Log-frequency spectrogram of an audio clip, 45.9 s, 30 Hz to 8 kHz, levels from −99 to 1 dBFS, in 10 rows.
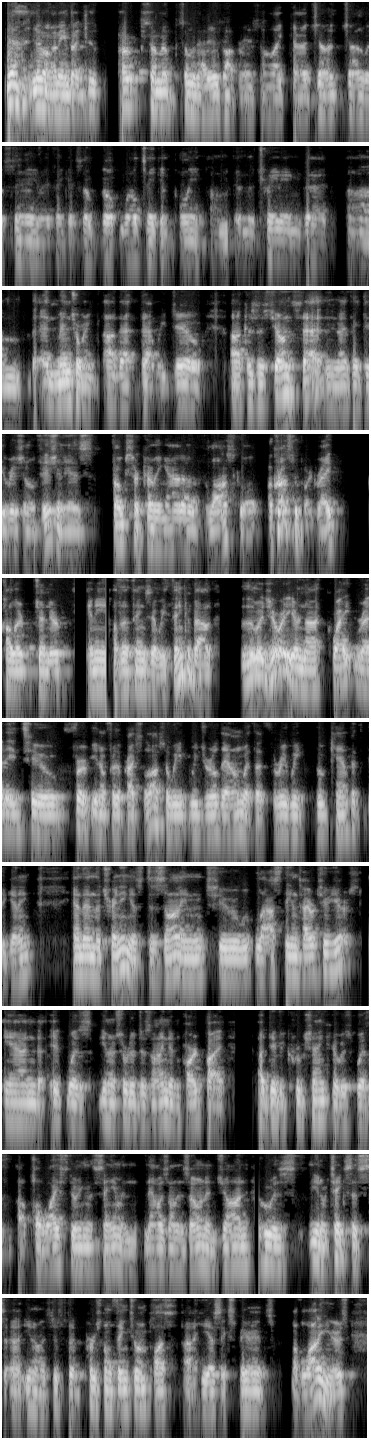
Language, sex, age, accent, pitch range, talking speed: English, male, 50-69, American, 95-110 Hz, 220 wpm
